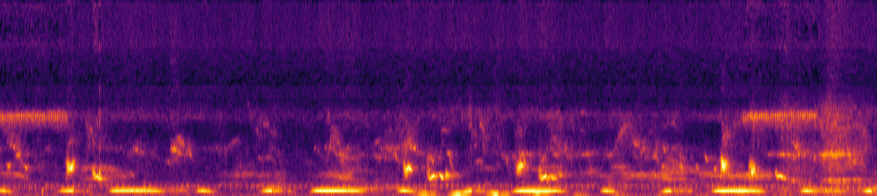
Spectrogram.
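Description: Birds chirping and calling in trees, with short repeated tonal notes in a loose rhythm, fairly faint and distant against a quiet outdoor background with insects.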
